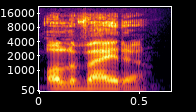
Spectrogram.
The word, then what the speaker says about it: Oliveira: No, Oliveira.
